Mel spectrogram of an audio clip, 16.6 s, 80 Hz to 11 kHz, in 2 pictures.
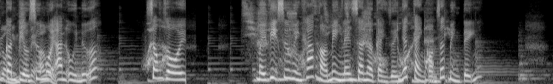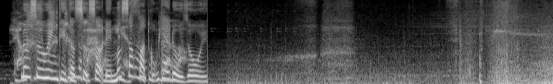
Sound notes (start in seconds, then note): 12.6 gasping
